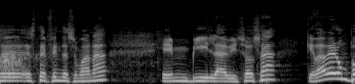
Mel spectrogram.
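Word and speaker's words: Vila Viçosa: Aquí en el Alentejo, muy cerquita de la raya, Vilavisosa. – Oh, qué ahí bien vamos. Lo dice, José Luis. – qué bien pronuncia.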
